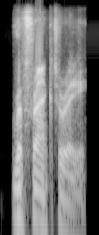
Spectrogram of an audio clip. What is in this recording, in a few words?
"Refractory", British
